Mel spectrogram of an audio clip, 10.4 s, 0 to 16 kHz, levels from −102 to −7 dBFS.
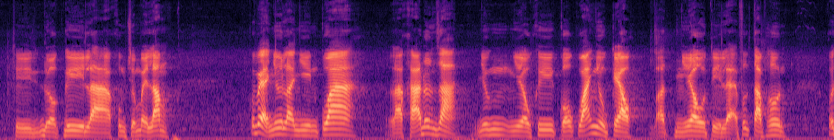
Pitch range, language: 115-145 Hz, Vietnamese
